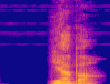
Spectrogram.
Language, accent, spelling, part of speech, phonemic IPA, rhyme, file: English, Australia, yabber, verb, /ˈjæb.ə(ɹ)/, -æbə(ɹ), En-au-yabber.ogg
- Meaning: To talk, jabber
